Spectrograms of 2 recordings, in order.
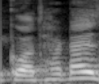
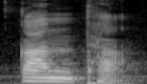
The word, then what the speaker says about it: কাঁথা: এন টা আসে এবং এই এন এর উচ্চারণ কিন্তু হয় না এজন্য দেখো কাথা এখানে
